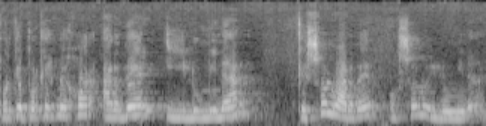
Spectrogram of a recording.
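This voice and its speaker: Her tone is dark and mellow, somewhat breathy. The woman's pitch is fairly high, with lively intonation. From Argentina. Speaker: nun. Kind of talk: interview answer.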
